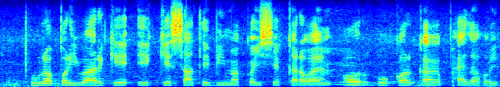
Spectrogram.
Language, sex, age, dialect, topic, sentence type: Bhojpuri, male, 18-24, Southern / Standard, banking, question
